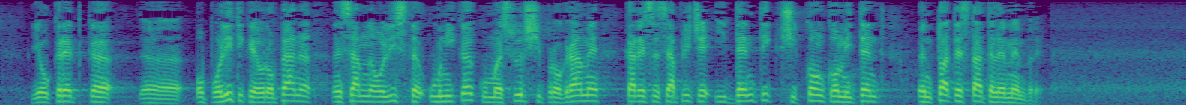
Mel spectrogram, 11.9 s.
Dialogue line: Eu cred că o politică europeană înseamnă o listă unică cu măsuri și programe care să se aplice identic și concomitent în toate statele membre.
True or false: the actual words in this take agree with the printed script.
true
